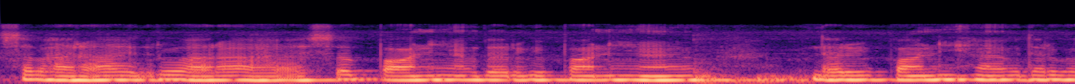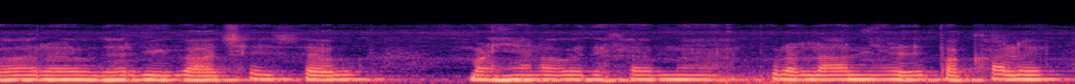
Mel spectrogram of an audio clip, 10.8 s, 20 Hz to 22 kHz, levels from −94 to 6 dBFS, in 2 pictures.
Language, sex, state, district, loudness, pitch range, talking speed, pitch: Hindi, male, Bihar, Madhepura, -14 LUFS, 160-175 Hz, 175 wpm, 165 Hz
